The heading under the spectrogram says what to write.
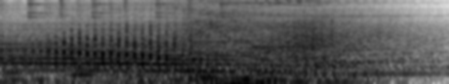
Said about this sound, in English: So Influx transmorphs back into a plasma copter. And we take off to Garbage Island as quick as possible!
